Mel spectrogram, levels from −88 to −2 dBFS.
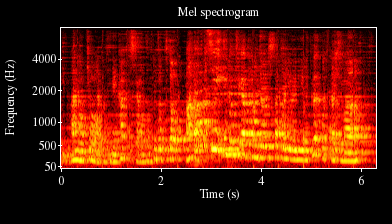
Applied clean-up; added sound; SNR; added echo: neural separator model SepFormer DNS4.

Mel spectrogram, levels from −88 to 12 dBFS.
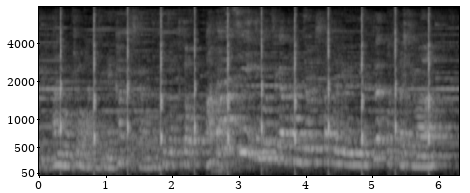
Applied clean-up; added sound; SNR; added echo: none; Tick-tock; -2 dB; reverberation time 1.2 s.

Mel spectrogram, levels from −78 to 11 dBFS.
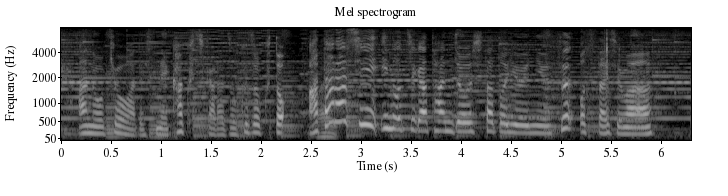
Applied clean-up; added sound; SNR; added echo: none; none; none; none.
